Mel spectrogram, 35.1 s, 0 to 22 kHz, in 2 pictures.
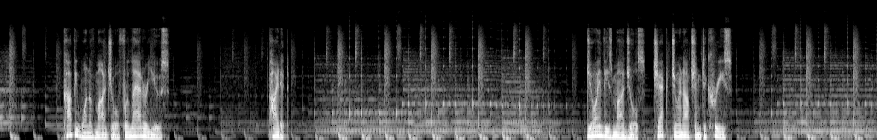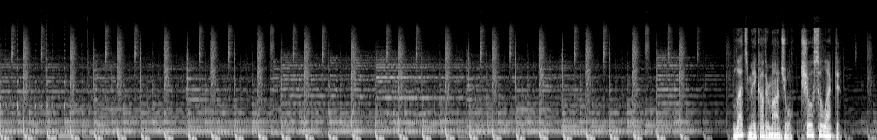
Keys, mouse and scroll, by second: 0.1 click, 1.4 scroll down 1, 1.6 click, 1.9 right click, 3.2-5.0 alt+drag, 5.5 click, 7.4-8.5 typing, 9.3 right click, 9.8 click, 10.8-11.8 typing, 14.2 click, 14.9 right click, 15.5 click, 16.2 Tab, 17.7-22.3 drag, 23.6 Return, 24.2 click, 24.5-27.4 right drag, 29.0 click, 30.7 shift+right click, 31.6-33.3 typing, 34.1 click, 34.3 right click, 34.8 click.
